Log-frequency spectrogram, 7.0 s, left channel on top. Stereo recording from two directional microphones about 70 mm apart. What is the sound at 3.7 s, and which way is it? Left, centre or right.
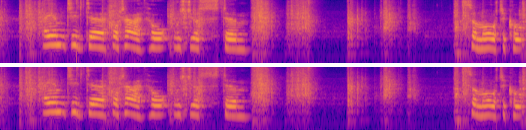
Cap gun, left.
